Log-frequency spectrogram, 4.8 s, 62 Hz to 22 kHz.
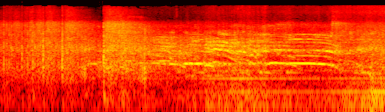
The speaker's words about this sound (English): That's like 150 rounds. Right. Yeah. So they say there were 202, I think, rounds fired total. Like the guy, the shooter and law enforcement. That's the number they're claiming.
